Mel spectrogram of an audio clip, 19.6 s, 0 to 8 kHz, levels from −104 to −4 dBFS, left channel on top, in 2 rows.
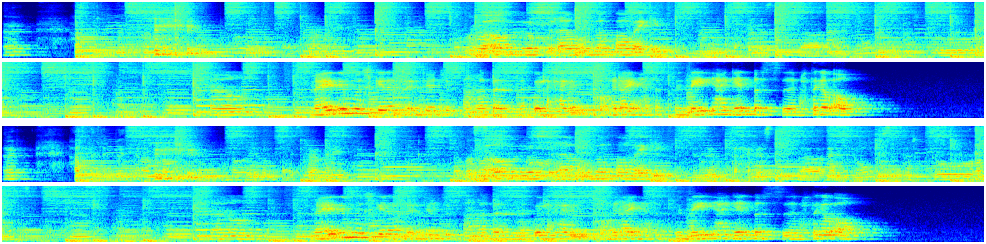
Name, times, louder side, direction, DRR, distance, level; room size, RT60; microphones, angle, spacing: voice 1, 0.0-3.5 4.5-5.8 6.8-7.7 7.9-9.9, right 2 dB, 80° right, 5 dB, 0.5 m, -39 dB
sound 1, 0.7-16.7, left 1 dB, 25° left, 0.4 m, -35 dB
voice 2, 1.5-2.0 4.6-6.7 11.9-12.4 12.9-18.3, left 2 dB, 80° left, 3 dB, 0.6 m, -29 dB
3.7 x 2.0 x 3.0 m, 0.69 s
head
